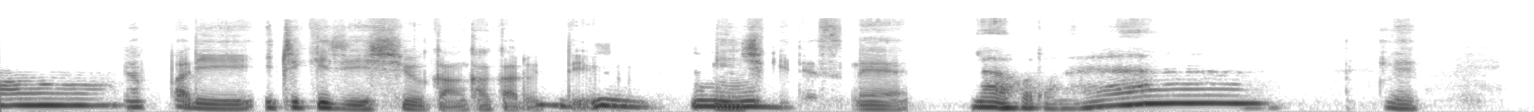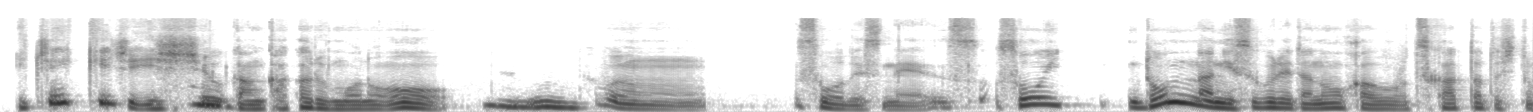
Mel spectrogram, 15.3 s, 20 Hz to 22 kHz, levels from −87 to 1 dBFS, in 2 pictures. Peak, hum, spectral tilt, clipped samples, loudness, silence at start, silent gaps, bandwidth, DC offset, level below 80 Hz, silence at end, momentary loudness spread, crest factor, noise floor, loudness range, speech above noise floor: -12 dBFS; none; -6.5 dB/octave; under 0.1%; -30 LUFS; 0 s; none; 12.5 kHz; under 0.1%; -66 dBFS; 0 s; 13 LU; 16 dB; -68 dBFS; 4 LU; 39 dB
